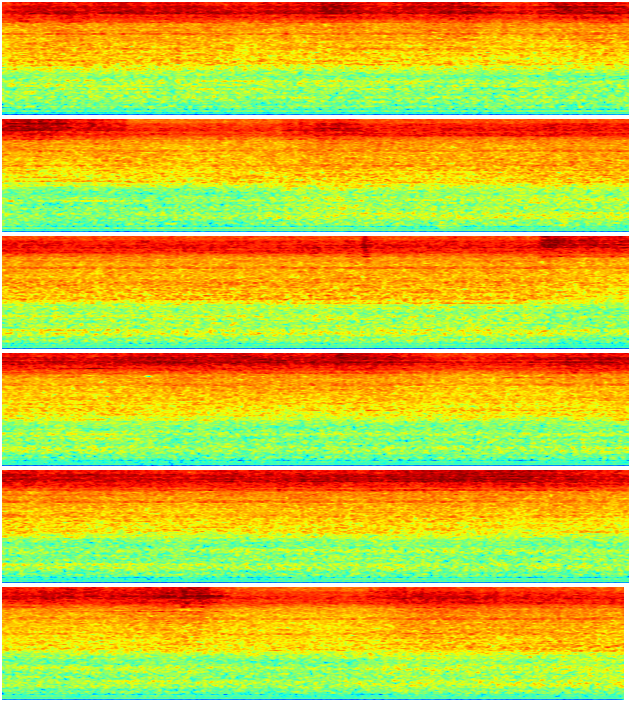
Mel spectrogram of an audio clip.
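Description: Large sawmill band saw running and ripping a long timber beam lengthwise, a steady machine hum under continuous cutting noise that grows a little louder in stretches.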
